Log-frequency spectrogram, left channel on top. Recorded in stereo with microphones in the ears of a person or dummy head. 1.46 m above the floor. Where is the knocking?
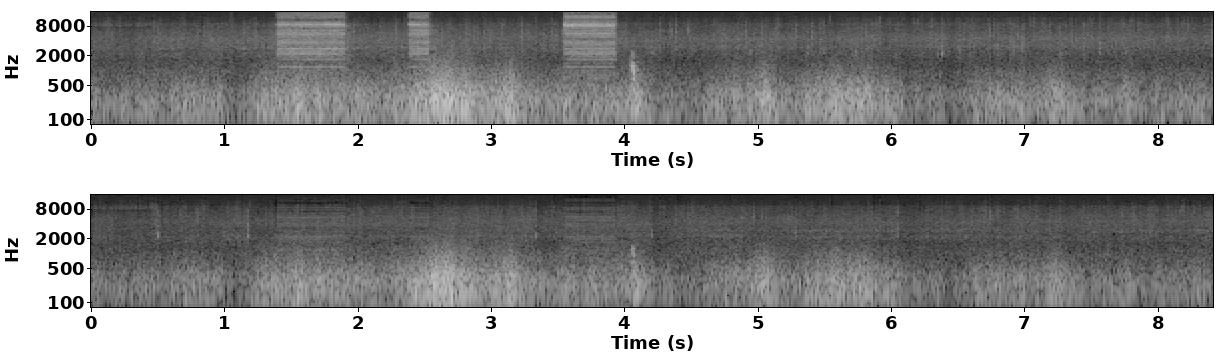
75° left (ahead or behind).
